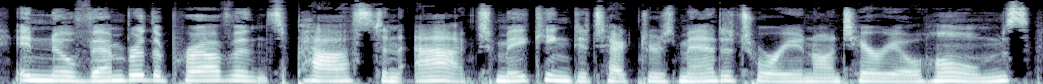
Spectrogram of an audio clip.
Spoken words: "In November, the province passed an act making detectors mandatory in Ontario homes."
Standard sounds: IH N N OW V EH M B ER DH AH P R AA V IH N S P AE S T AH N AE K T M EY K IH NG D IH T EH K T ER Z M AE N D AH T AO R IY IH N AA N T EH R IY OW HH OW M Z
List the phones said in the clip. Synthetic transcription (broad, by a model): IH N N OW V EH M B ER DH AH P R AA V IH N S P AE S T AH N AE K T M EY K IH NG D IH T EH K T ER Z M AE N D AH T AO R IY IH N AA N T EH R IY OW HH OW M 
